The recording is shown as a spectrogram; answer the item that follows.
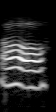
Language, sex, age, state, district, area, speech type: Assamese, female, 18-30, Assam, Lakhimpur, rural, conversation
